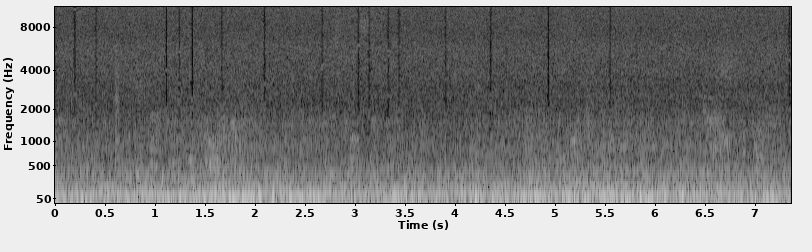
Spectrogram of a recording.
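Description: Steady low rumble of an electric commuter train running along the line, heard from inside the passenger carriage.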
